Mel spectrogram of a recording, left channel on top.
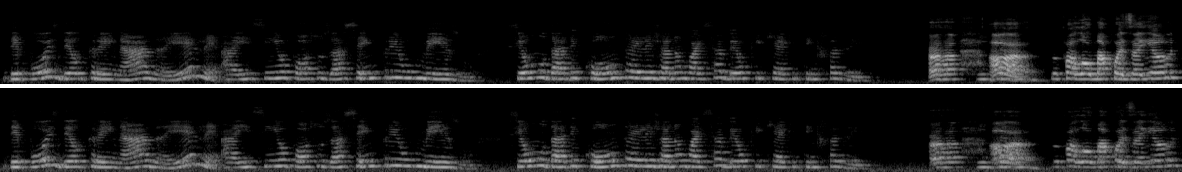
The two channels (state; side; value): noise; right; rumble, 25 dB below the sound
